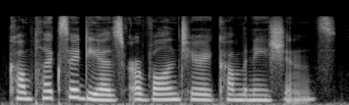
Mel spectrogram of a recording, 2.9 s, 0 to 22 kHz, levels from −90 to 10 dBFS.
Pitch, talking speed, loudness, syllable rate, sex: 215 Hz, 105 wpm, -15 LUFS, 5.2 syllables/s, female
